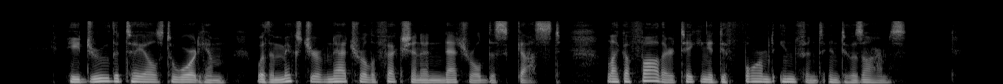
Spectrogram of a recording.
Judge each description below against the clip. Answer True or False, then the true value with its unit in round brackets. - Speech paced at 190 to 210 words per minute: False (150 wpm)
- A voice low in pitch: True (115 Hz)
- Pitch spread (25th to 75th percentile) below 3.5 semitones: False (3.8 semitones)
